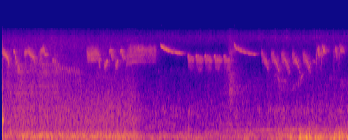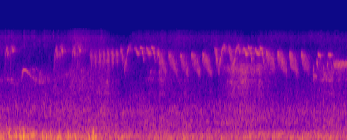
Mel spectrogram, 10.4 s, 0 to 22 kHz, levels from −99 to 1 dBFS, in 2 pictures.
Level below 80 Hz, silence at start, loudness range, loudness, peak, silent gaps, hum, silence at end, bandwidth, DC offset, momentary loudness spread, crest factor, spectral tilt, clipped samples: -46 dBFS; 0 s; 7 LU; -38 LUFS; -12 dBFS; none; none; 0 s; 9.2 kHz; under 0.1%; 12 LU; 24 dB; -6 dB/octave; under 0.1%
